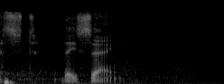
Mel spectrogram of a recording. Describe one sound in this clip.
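A man speaks briefly, heard through an old, hissy soundtrack.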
